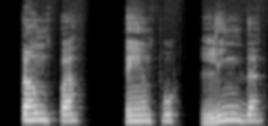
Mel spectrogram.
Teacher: ou n como nas palavras tampa tempo linda e nesse caso essas consoantes MN não exercem a função de consonância elas estão apenas acentuando a vogal indicando que a vogal anterior é uma vogal nasal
